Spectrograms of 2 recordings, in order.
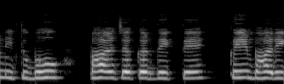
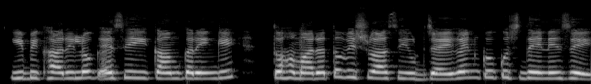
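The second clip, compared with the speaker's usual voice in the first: normal talking voice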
